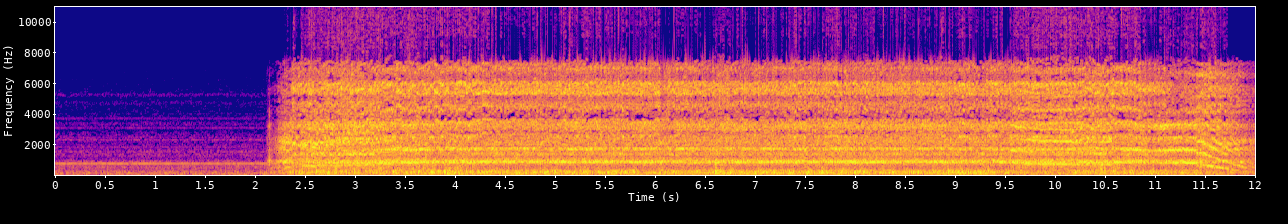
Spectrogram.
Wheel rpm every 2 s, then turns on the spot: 0, 100, 230, 230, 230, 210.
none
